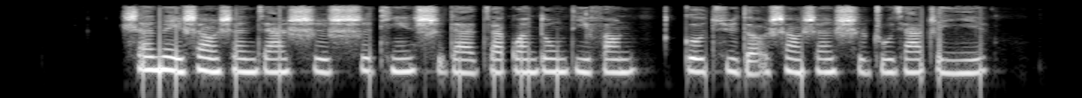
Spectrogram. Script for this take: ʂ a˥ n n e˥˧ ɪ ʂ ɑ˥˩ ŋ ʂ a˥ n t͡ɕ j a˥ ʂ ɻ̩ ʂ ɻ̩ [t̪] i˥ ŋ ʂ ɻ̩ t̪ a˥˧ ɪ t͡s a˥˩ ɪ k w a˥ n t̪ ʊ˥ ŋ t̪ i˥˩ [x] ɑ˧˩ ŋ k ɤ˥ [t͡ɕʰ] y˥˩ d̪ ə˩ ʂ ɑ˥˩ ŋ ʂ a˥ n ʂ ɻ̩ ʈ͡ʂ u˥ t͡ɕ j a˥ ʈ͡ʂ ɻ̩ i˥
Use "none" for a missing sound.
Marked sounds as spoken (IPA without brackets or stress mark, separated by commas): t̪ʰ, f, t͡ɕ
